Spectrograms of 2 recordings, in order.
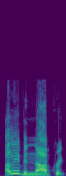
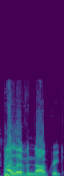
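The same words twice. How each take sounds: First: It is said in an exaggerated country accent. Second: It is said in his ordinary accent.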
